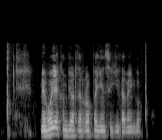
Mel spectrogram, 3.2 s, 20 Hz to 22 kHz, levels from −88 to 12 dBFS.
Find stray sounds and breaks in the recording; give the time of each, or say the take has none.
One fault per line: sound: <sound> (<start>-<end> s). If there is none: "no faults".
sound: dropout (2.4-2.4 s)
